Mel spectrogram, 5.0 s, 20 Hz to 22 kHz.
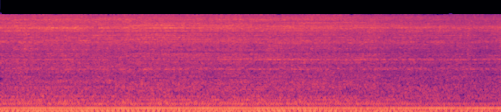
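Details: Fairly new high-efficiency XP5 heat pump: steady compressor and fan hum with a faint continuous hiss from a reversing valve leaking internally, about 12° suction temperature rise to the compressor; valve to be replaced.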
